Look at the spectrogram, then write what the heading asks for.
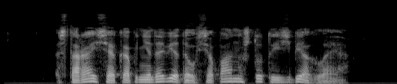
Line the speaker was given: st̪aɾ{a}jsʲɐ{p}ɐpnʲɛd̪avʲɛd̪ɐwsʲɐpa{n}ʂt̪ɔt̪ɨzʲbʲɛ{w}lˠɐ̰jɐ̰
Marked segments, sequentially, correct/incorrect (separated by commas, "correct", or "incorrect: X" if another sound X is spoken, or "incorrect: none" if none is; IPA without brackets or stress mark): correct, incorrect: k, correct, incorrect: ɣ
